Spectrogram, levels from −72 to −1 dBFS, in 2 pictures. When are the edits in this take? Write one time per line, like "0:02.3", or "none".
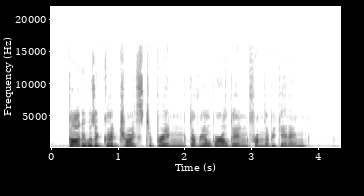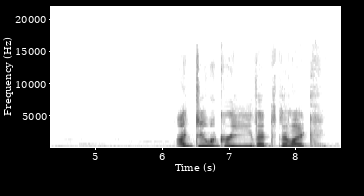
none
